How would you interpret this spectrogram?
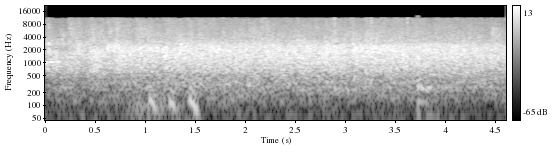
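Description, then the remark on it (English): A large crowd of Republicans applauds steadily after a speaker talks about defending life at every stage of its development, a dense, loud wash of clapping that stays even throughout with no pauses or voices breaking through. “I was going to say there that that got a huge round of applause from Republicans when he talked about defending life at every stage of its development.”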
